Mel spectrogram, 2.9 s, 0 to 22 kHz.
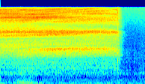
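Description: A vape tank with a 0.54 ohm coil at 6.5 volts and 80 watts hisses steadily through a long, hard draw, an airy rush with a faint whistling edge that holds for over two seconds, then cuts off abruptly. No one speaks.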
